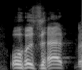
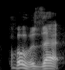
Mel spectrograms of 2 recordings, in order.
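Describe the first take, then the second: First: Sharper, louder what was that; mock indignant repeat. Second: Said in the usual way. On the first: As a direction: demand it again more loudly. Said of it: "louder repeat". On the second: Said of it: "repeats question as mock".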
